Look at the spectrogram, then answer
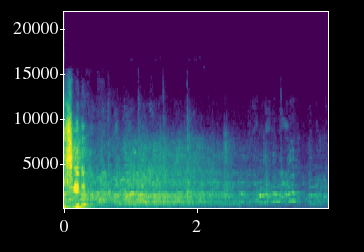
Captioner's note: audience laughing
